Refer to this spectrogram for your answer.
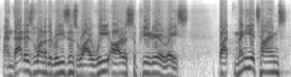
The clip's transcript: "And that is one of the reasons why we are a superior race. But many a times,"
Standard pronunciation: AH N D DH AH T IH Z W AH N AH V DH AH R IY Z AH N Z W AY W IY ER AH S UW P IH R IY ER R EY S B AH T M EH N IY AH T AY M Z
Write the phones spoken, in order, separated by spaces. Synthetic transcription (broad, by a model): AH N DH AH T IH Z W AH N AH V DH AH R IY Z AH N Z W AY W IY ER AH S UW P IH R IY ER R EY S B AH T M EH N IY AH T AY M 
